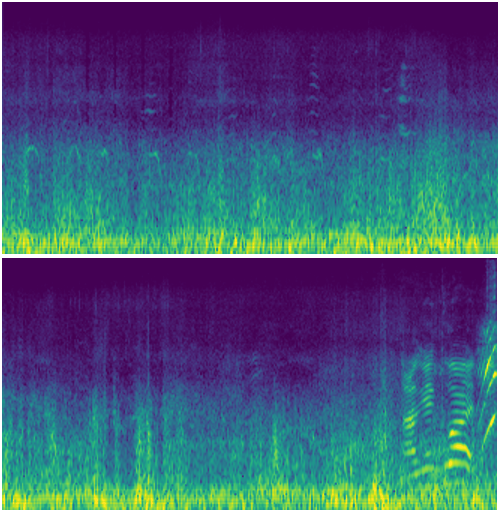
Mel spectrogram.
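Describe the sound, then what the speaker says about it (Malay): Strong wind buffets a snowy mountaintop in Germany, a loud continuous roar and rumble of gusts hitting the microphone, with brief voices breaking through near the end. "Sekarang angin kuat."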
